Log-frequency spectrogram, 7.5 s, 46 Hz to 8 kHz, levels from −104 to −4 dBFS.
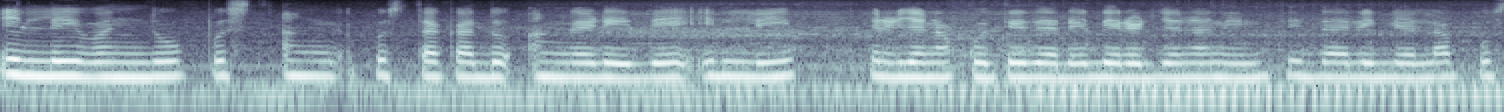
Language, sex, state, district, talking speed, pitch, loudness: Kannada, female, Karnataka, Raichur, 125 wpm, 225 Hz, -14 LUFS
